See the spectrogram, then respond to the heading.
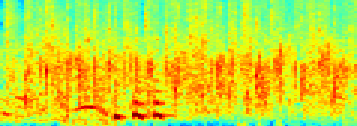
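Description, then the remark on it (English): An audience at a live show claps steadily for homemade queer Halloween costumes, a dense, even patter of many hands at a fairly loud level for a couple of seconds, with a few faint voices mixed into the applause. “So just a round of applause for the fact that we already have this stuff.”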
